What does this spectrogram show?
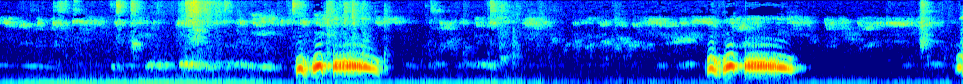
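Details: A northern-style spotted dove with a whistle voice, calling to lure wild doves, repeats the same phrase twice about four seconds apart, each two sharp notes and a long coo, with a low hum.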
